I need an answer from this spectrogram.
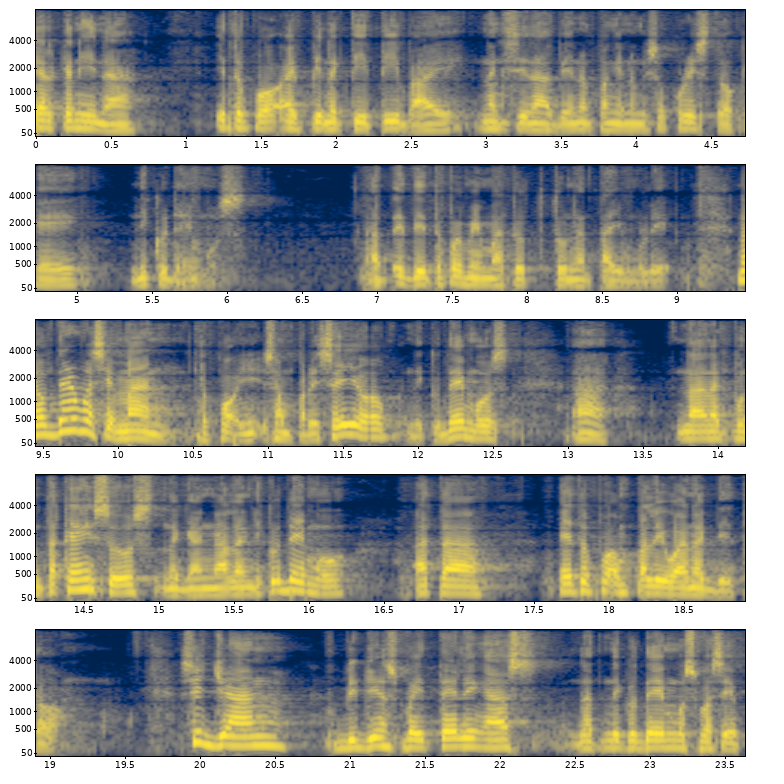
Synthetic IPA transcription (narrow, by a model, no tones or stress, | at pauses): aɾkɐniːna | ʔɪt̪opo̞ʔɐjpɪnɐɡ̚t̪it̪ibajnɐŋsɪnaːbɪnɐŋpɐŋɪnooŋhɪsʊkɾist̪okɐj | nɪkod̪ɛ̰mo̰s | ʔɐ̰t̪d̪iːt̪opoʔjmɐjmat̪ut̪ʊ̥t̪uːnant̪aːjoŋmʊlɪʔnawd̪ɛɹwasɛmanɪt̪opoʔjʊŋʔɪsaŋpɐɾɪsɛjonɪkod̪ɛmos | ʔa | nɐnɐɡ̚pʊnt̪ɐkɐjhɛsusnɐɡ̚aŋaːlaŋnɪkod̪ɛmo | ʔɐt̪a | ʔɛt̪opoʔɐŋpɐlɪwaːnɐɡ̚d̪iːt̪o̰ | sid͡ʒan | bɪɡɪnsbajt̪ɛlɪŋasd̪ɐt̪̚nɪkod̪ɛmʊsbɐsɪ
